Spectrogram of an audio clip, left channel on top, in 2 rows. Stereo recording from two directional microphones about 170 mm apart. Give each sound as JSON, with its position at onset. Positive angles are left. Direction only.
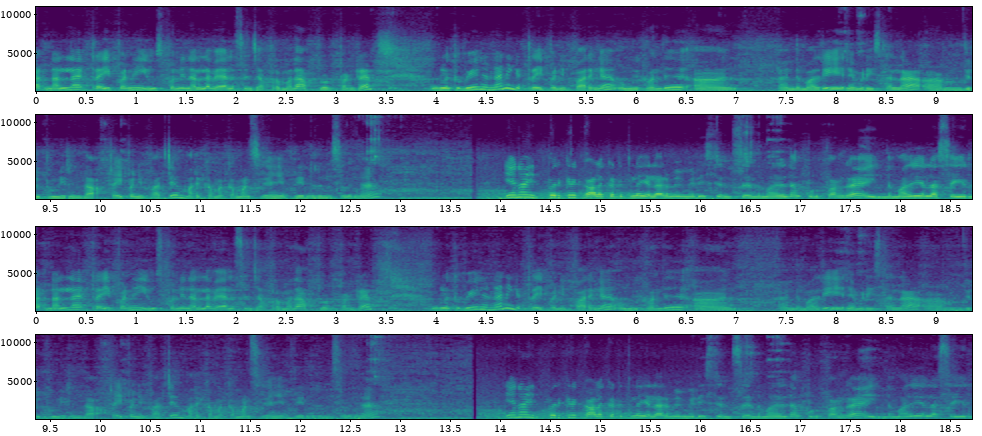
{"t": 0.0, "sound": "a woman's voice", "side_deg": 15}
{"t": 14.0, "sound": "a woman's voice", "side_deg": 25}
